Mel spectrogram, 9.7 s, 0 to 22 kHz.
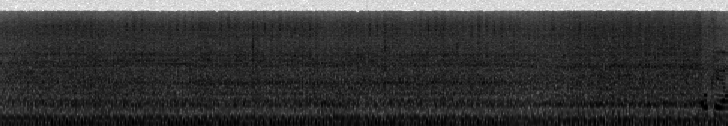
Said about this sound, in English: it's better just to let the idle come down to about 960 RPMs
